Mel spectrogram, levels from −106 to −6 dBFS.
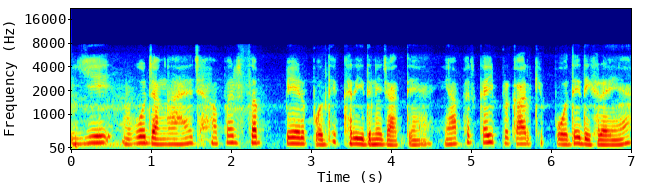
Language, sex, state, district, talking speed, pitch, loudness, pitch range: Hindi, male, Delhi, New Delhi, 170 wpm, 160 Hz, -20 LUFS, 150-185 Hz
